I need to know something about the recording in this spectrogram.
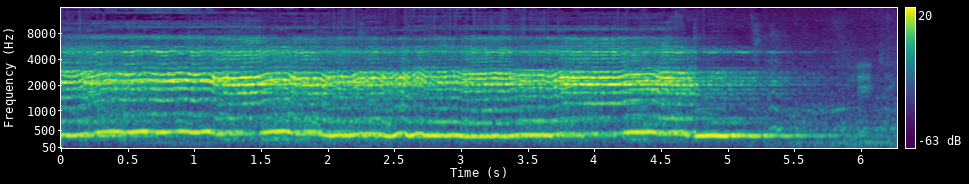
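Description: A man chants in a long, wavering melody through a microphone in a large echoing hall.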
